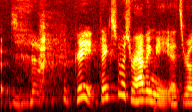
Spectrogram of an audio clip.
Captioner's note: chuckles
